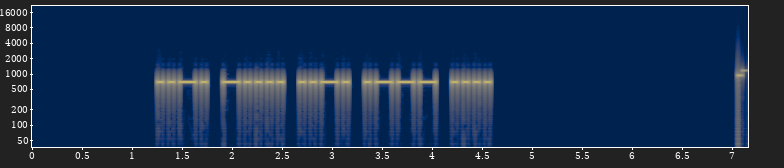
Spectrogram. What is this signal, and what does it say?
Morse code, heard as a keyed tone, about 22 wpm, 700 Hz. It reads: F6FJH
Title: DXCC-100 Call Signs - 5 Characters - 22wpm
